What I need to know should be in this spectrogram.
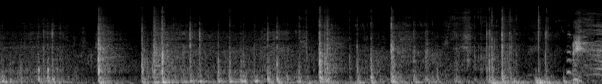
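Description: A skateboard slams down hard on a ramp.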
